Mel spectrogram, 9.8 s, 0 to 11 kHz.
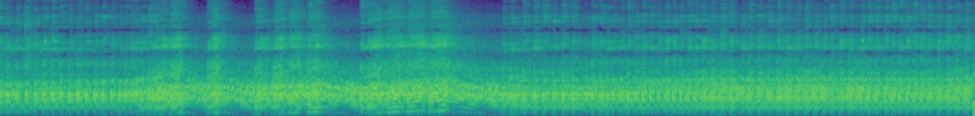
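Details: Craftsman 25cc two-stroke leaf blower, resealed, with modded muffler (mod gained 500 rpm): loud high buzzing held flat out, revs wavering briefly then settling into a steady, even scream; runs clean at full throttle.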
